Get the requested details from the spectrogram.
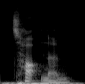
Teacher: O, closing the glottis, which is just in between the vocal cords, tightening it so that we cut the vowel out to create this fake T. Imagine you're kind of swallowing the T.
